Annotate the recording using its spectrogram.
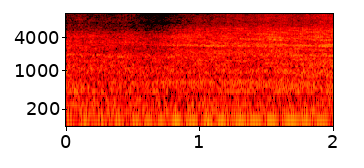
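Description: Steady low engine drone of distant motor traffic.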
